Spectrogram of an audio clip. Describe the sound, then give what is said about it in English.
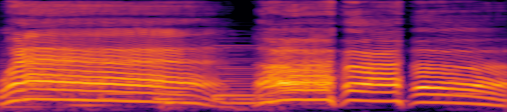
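A voice playing a sheep character imitates a crying wail, drawn-out sobbing tones around a low-mid pitch that waver and break into three swelling bursts, loud and alone with no other talk. “So instead, I will approximate the sound of crying.”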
